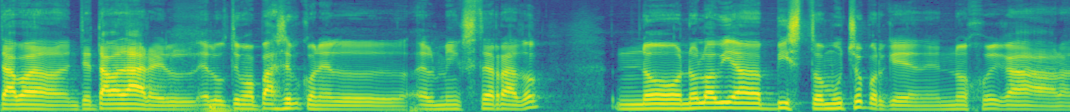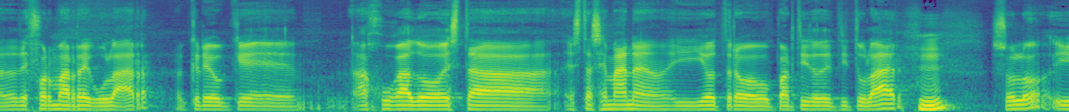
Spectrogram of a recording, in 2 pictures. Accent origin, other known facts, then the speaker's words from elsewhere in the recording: Barcelona, Catalonia, Spain; Que soy de Barcelona, tío.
